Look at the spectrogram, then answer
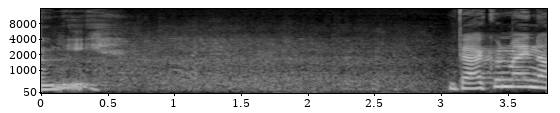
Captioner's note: audience laughs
